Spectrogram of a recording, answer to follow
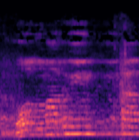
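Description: A man's voice chanting a religious mourning eulogy (maddahi) into a microphone, sliding up at the start into long, held melodic notes.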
